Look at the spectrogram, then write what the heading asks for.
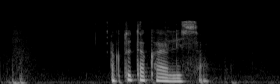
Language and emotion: Russian, neutral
